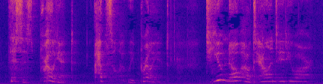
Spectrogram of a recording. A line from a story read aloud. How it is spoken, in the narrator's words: Falker would whisper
